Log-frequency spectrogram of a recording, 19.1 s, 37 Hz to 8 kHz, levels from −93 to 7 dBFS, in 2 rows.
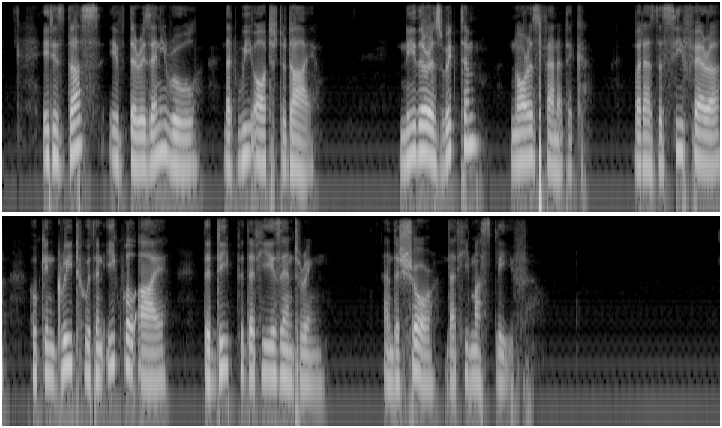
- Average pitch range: Yes, average, 3.7 semitones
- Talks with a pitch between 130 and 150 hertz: Yes, low, 135 Hz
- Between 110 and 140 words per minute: Yes, slow, 135 wpm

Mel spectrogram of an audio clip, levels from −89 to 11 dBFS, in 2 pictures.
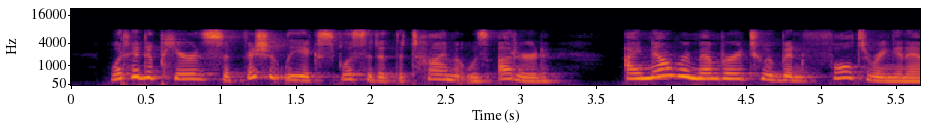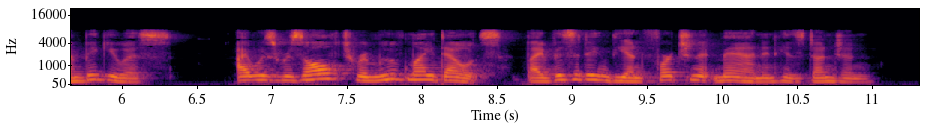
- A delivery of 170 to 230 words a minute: Yes, average, 185 wpm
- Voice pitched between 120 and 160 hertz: No, high, 190 Hz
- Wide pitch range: Yes, wide, 7.1 semitones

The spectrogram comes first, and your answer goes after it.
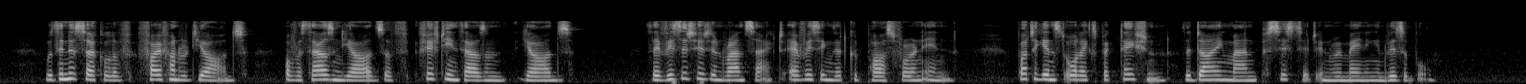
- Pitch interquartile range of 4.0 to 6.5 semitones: No, average, 2.8 semitones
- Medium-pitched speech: No, high, 200 Hz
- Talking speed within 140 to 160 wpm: Yes, average, 145 wpm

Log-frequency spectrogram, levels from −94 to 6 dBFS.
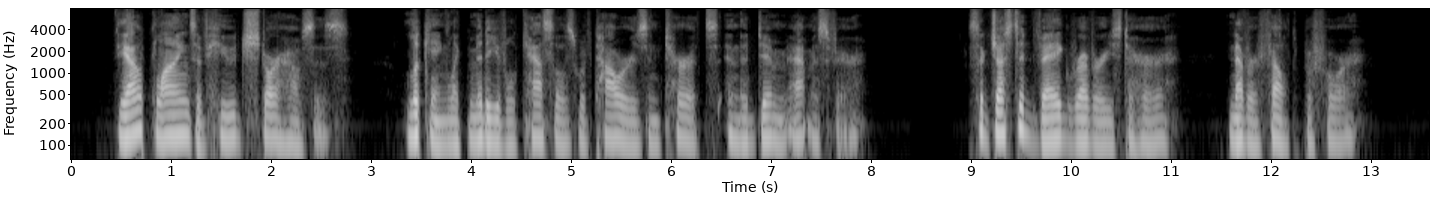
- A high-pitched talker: No, low, 120 Hz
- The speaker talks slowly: Yes, slow, 110 wpm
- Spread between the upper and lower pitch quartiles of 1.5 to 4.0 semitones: Yes, narrow, 2.5 semitones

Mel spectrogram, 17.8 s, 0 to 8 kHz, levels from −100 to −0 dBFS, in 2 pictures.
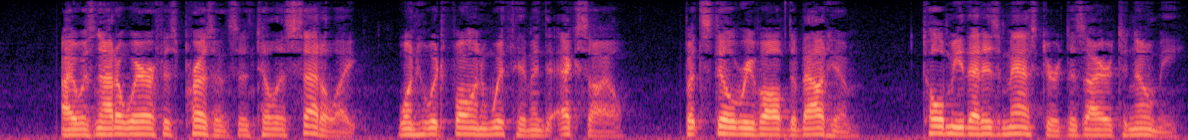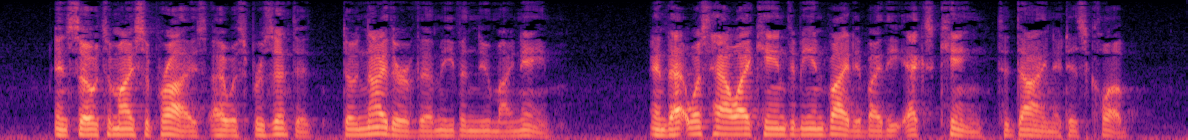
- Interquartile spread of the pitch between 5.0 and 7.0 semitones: No, average, 3.6 semitones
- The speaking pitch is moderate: No, low, 120 Hz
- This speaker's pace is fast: Yes, fast, 220 wpm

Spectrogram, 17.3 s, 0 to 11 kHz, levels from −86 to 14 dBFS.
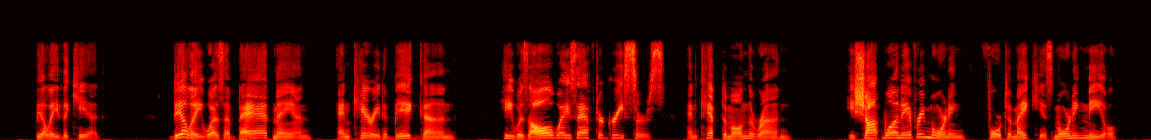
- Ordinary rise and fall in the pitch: No, wide, 6.2 semitones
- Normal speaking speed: No, slow, 120 wpm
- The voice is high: No, medium, 160 Hz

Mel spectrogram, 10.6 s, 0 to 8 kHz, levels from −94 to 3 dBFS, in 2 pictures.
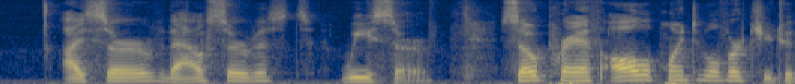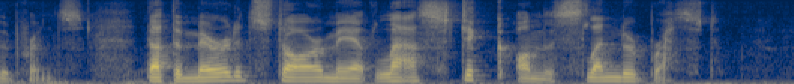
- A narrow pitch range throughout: No, average, 3.2 semitones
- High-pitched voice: No, low, 130 Hz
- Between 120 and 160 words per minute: Yes, average, 145 wpm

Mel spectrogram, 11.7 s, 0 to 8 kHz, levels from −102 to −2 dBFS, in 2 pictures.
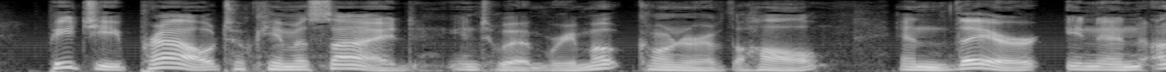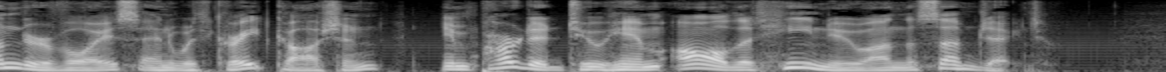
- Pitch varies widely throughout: Yes, wide, 6.1 semitones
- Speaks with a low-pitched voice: Yes, low, 110 Hz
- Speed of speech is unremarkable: Yes, average, 165 wpm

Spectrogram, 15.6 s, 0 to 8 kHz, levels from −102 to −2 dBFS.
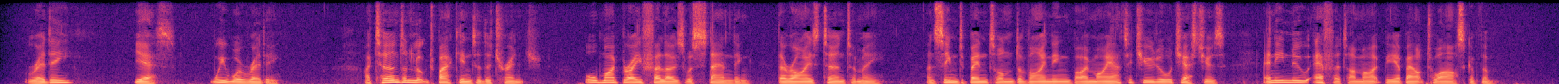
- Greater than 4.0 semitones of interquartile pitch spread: No, average, 3.1 semitones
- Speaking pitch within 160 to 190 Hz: No, low, 130 Hz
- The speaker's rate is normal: Yes, average, 175 wpm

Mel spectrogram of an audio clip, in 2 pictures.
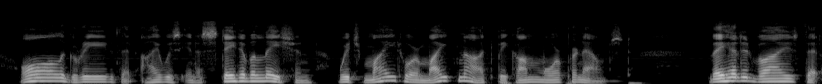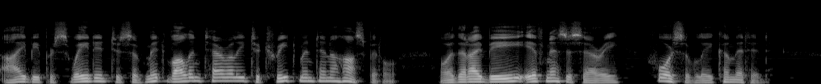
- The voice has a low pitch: Yes, low, 125 Hz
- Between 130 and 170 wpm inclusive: Yes, average, 150 wpm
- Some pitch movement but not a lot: No, wide, 6.5 semitones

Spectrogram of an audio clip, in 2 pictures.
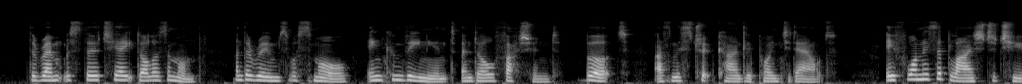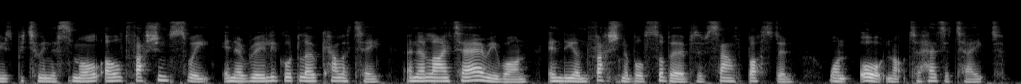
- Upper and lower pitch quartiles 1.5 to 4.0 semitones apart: No, average, 4.5 semitones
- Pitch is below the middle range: No, medium, 155 Hz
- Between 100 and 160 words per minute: No, average, 170 wpm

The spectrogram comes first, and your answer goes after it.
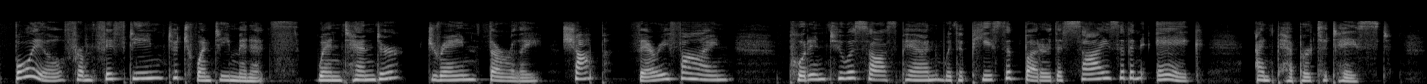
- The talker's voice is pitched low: No, high, 210 Hz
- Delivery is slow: Yes, slow, 130 wpm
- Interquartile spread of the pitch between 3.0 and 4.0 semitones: No, average, 5.2 semitones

